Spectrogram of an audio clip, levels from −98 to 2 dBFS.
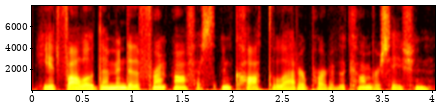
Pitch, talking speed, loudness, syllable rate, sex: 160 Hz, 240 wpm, -22 LUFS, 6.5 syllables/s, female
